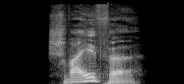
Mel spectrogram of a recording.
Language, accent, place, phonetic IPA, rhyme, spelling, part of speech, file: German, Germany, Berlin, [ˈʃvaɪ̯fə], -aɪ̯fə, Schweife, noun, De-Schweife.ogg
- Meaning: nominative/accusative/genitive plural of Schweif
